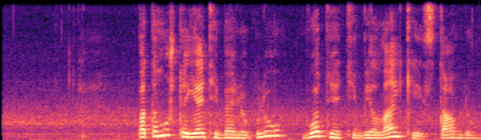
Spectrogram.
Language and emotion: Russian, neutral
